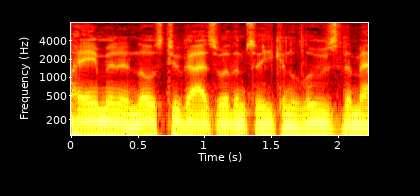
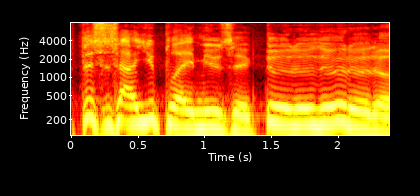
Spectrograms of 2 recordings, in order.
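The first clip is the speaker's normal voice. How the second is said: mock trash talk; 7 semitones higher than usual. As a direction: taunt like a heel mocking the singer. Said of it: "she was talking mad shit".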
